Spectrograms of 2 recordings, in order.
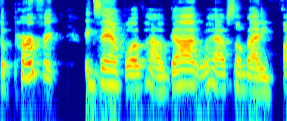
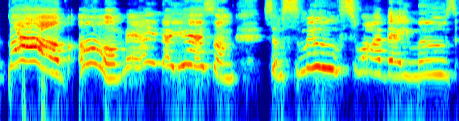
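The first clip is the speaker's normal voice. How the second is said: excited; 11 semitones higher, 4 dB louder, slower than usual. Real, not acted. Host reacts excitedly to story.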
